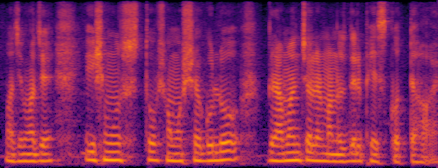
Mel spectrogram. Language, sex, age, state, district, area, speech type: Bengali, male, 30-45, West Bengal, South 24 Parganas, rural, spontaneous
